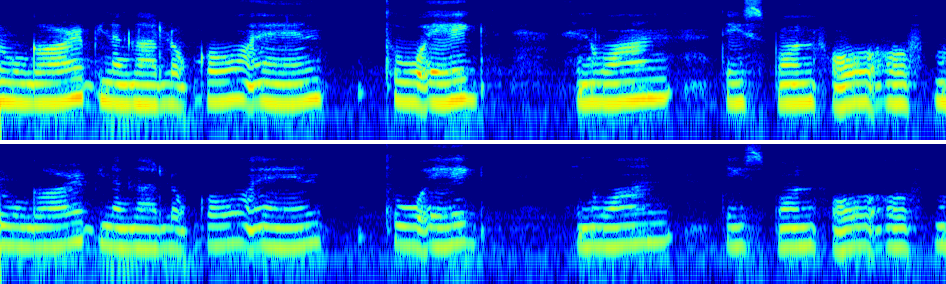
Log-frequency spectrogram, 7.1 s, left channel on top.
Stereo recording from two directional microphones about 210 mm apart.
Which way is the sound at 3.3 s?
40° left (ahead or behind).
